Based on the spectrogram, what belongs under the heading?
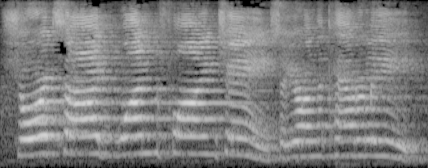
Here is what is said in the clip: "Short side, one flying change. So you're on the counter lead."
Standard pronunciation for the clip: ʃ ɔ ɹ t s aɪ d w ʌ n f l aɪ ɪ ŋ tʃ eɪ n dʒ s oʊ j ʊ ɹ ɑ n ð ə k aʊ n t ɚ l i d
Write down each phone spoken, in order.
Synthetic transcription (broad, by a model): ʃ ɔ ɹ t s aɪ d w ʌ n f aɪ ɪ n tʃ eɪ n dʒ s oʊ j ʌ ɹ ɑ n ð ə k aʊ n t ɚ l i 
